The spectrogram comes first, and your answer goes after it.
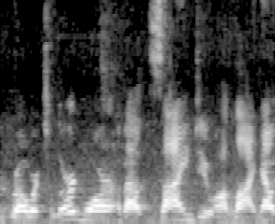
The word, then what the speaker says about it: Zayndu: if you're a grower, to learn more about Zindu online. Now, it's spelled Zu Z A Y N D U if I got it right. And so, but it's called pronounced Zindu.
